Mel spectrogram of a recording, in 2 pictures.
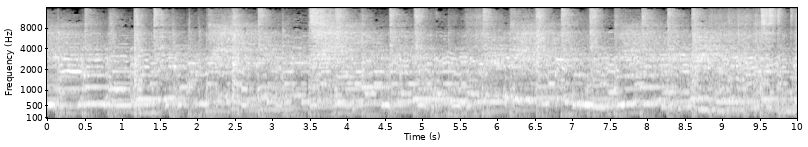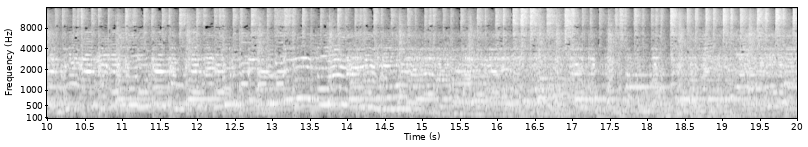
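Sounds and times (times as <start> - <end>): electric bass: 0.0 - 20.0
electric guitar melody: 0.0 - 20.0
electric keyboard chords: 0.0 - 20.0.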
